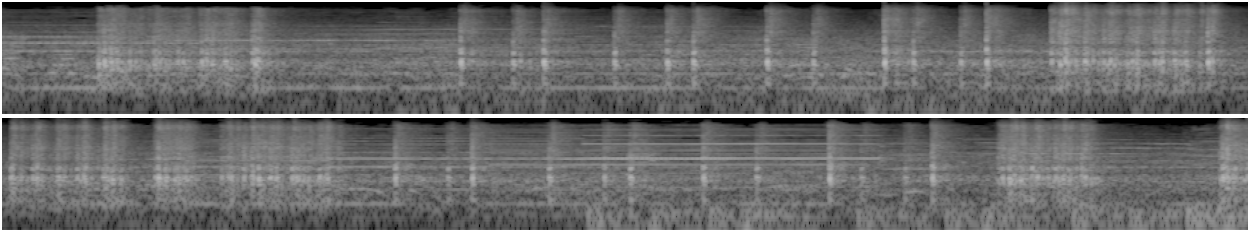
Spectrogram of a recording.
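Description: Several bagpipes playing together, very loud, the melody over the pipes' steady drone, with drums struck along with them.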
